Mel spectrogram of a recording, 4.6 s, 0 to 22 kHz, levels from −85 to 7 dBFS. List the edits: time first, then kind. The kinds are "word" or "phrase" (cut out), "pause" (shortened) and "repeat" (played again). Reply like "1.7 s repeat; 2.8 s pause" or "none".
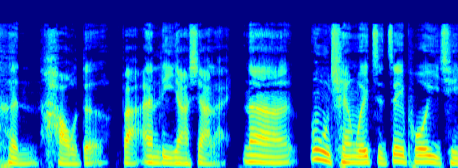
2.3 s pause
